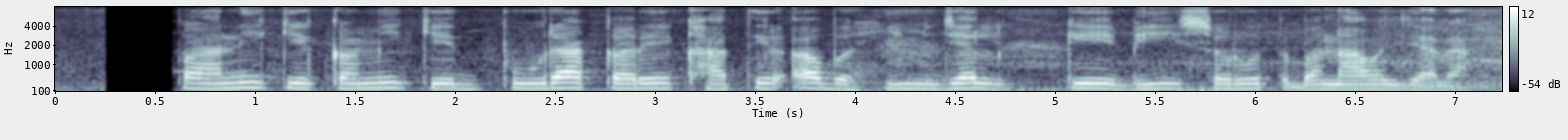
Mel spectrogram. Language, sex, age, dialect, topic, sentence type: Bhojpuri, male, 25-30, Western, agriculture, statement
